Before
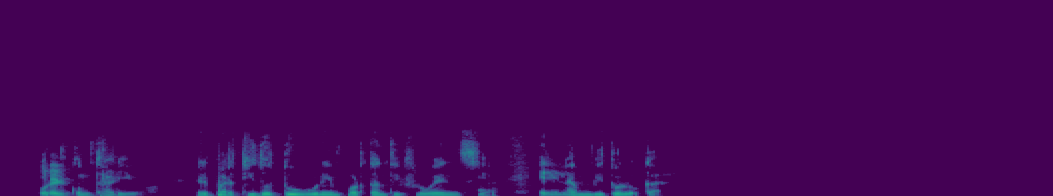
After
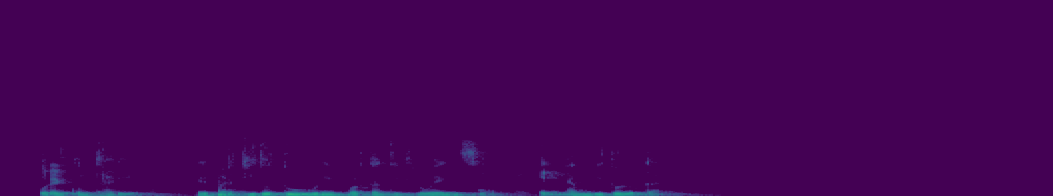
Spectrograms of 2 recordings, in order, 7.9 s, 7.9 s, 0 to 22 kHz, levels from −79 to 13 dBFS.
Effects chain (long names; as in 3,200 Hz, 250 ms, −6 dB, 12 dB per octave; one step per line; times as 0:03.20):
drawn EQ curve 290 Hz 0 dB, 1,300 Hz −26 dB, 2,600 Hz −17 dB
on a send: convolution reverb RT60 0.55 s, pre-delay 3 ms, DRR 11 dB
